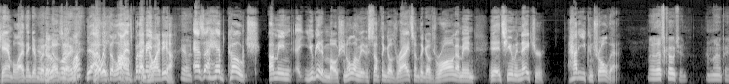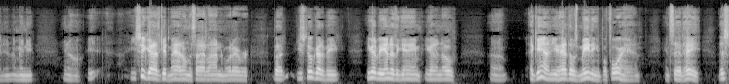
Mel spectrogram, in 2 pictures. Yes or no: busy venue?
no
